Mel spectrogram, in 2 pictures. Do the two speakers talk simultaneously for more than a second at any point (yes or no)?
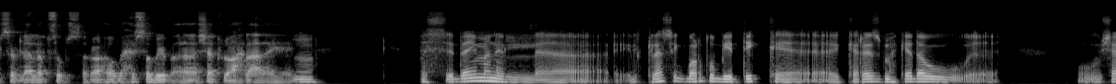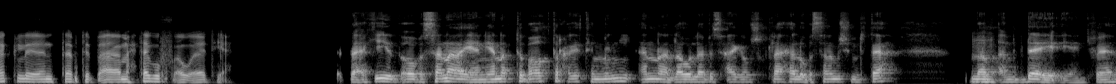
no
